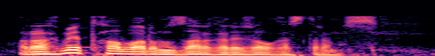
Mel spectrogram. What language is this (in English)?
Kazakh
